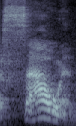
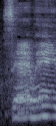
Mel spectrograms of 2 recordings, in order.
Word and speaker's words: Samhain: in this song is he mispronounces uh samhain the whole time he's just sam hey sam hayne and i'm like dude dude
